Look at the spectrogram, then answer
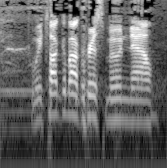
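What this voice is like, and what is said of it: Serious announcer-style radio voice. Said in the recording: “you sound so serious when you do that ... That's my radio voice”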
